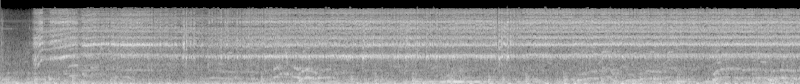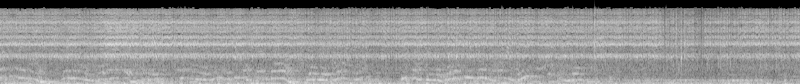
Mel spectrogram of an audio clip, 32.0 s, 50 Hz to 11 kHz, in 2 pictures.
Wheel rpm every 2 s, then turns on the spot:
90, 160, 160, 150, 160, 160, 160, 160, 160, 160, 160, 160, 160, 160, 160, 160.
none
